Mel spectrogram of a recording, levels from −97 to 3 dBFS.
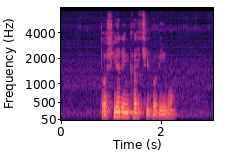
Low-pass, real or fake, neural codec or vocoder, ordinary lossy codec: none; real; none; none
